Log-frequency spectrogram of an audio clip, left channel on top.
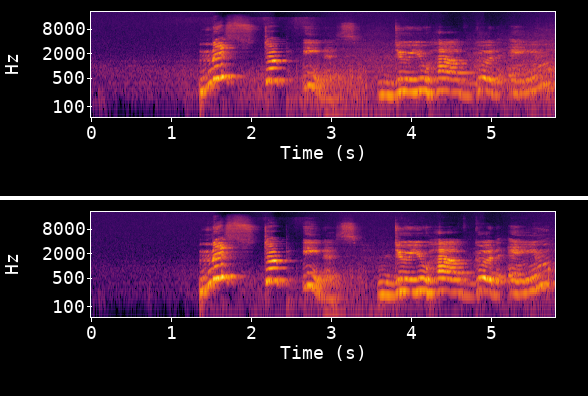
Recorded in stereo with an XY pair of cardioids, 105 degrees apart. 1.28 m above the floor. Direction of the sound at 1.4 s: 20° right.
